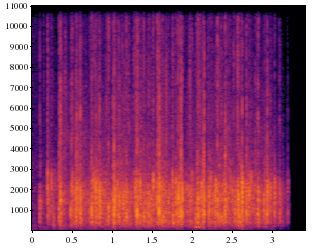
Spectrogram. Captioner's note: applause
